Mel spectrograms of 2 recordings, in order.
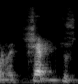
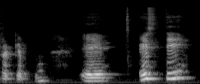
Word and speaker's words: receptum: Y ese textum receptum, ese textus receptus, ese o receptus, que luego mal pronuncian, porque el buen latín es receptum, se lo cree la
